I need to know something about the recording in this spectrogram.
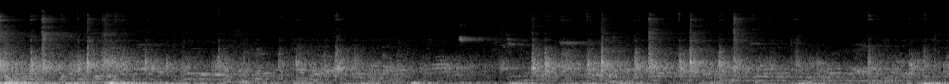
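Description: Table tennis balls click back and forth on tables and paddles in a large echoing hall.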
